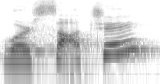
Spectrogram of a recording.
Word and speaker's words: Versace: Fortunately, I had a chance to window shop from this one, and yes, it is called as Versace. Versace. Versace. Versace is the correct pronunciation of this brand.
